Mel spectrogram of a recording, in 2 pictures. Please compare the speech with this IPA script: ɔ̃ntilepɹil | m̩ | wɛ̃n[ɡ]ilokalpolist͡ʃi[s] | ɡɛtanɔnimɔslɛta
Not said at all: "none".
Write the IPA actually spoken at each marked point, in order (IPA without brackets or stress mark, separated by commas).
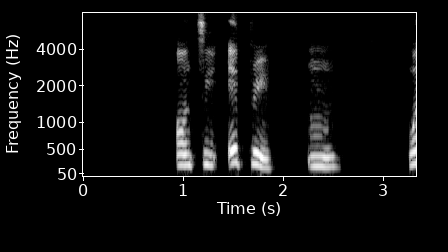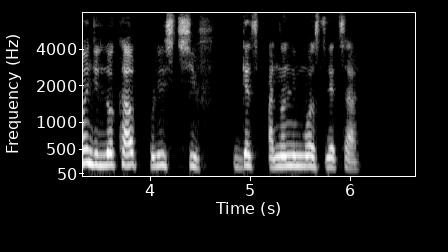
d, f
